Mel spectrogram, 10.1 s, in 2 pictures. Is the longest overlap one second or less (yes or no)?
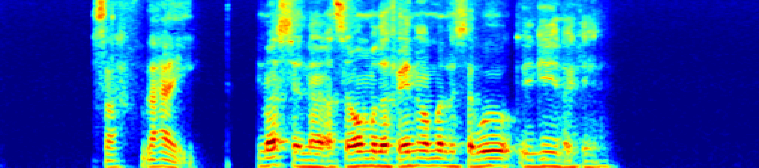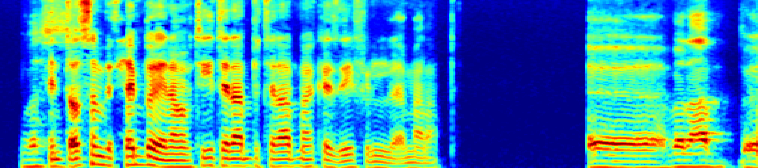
yes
